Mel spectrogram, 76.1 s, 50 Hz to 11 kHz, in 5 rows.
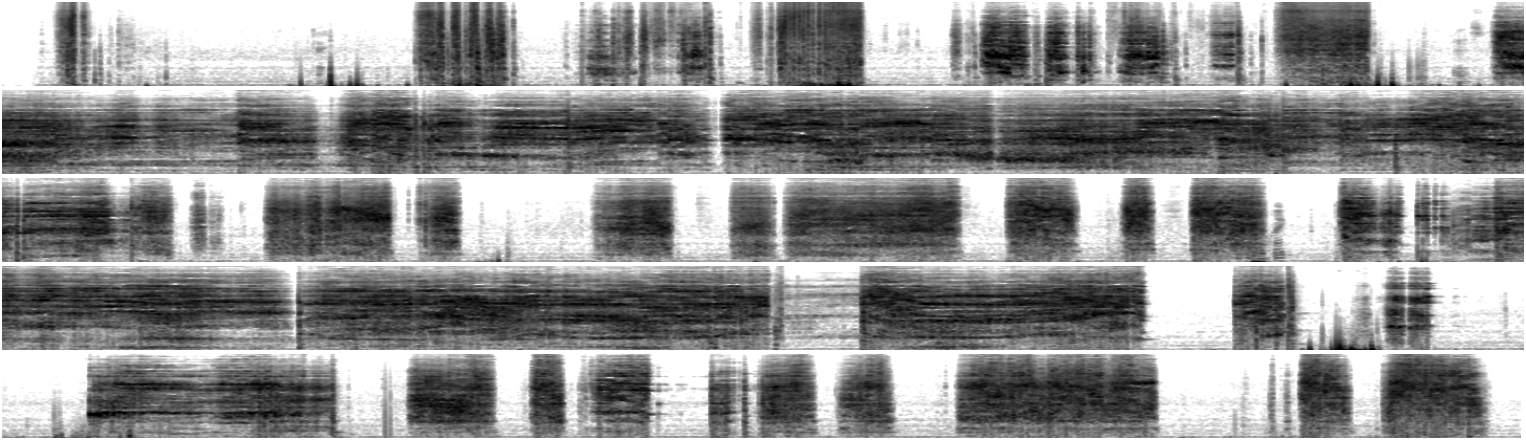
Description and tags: I recorded this sound back in 2002. Made taking a piece of tile and scrapping it across the floor.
